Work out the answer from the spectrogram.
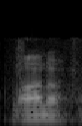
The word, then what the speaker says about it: Leona: Lana.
